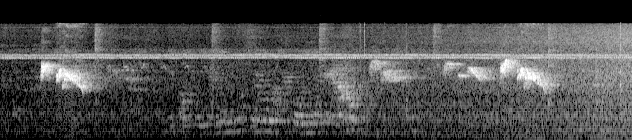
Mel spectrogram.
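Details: A red-whiskered bulbul of Nghệ An origin, Vietnam, gives brief, sharp, fluty warbled bursts at the start and again near the end. Quieter chatter fills the gap, with a steady high whine in the background.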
